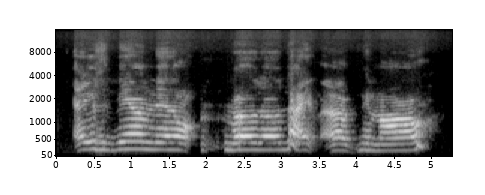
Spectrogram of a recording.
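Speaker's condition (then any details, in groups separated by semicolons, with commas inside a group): Cerebral palsy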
